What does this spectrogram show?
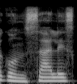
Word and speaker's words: González: Pronunciaba González con Z de Argentina. Yo lo digo con C como mi padre.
